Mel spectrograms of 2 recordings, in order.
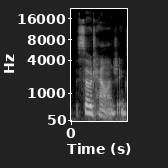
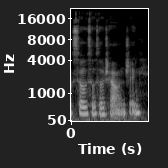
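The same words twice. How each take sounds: First: Said in the usual way. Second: So, so, so challenging said much softer and sympathetic; soft empathic emphasis. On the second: Real, not acted. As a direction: lean in quietly, feeling it with them. Repeated for emphasis.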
